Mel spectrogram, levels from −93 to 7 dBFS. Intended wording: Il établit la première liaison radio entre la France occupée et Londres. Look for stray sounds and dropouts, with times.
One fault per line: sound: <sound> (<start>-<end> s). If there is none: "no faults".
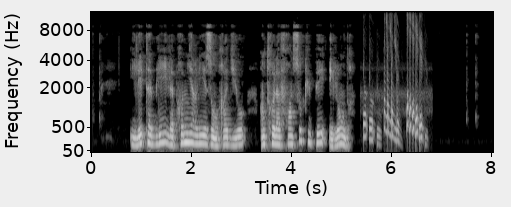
sound: chirp (5.4-6.8 s)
